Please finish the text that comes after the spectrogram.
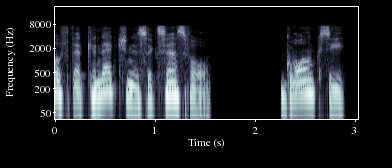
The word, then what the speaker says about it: guanxi: that connection is successful guanxi pronounced quinchi which are social or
